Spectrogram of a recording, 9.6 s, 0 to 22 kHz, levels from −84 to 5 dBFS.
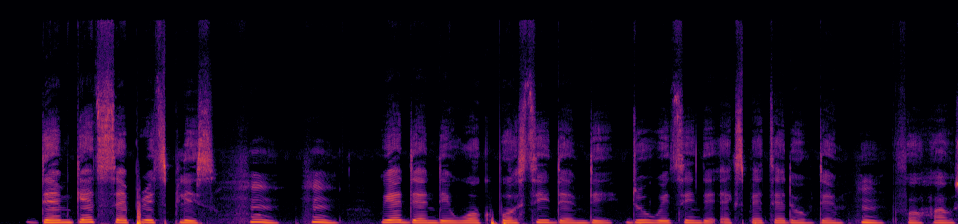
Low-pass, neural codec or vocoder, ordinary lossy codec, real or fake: none; none; none; real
